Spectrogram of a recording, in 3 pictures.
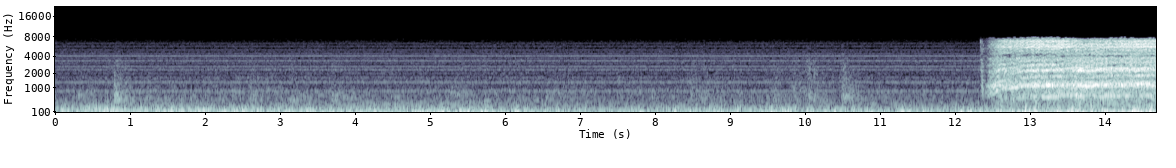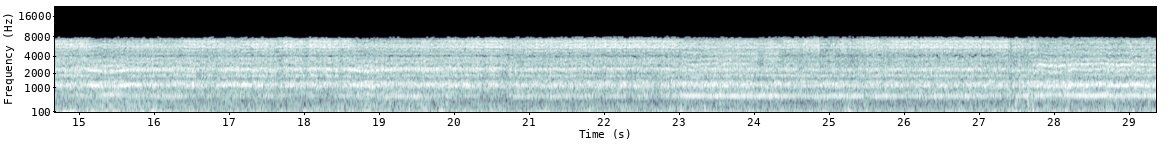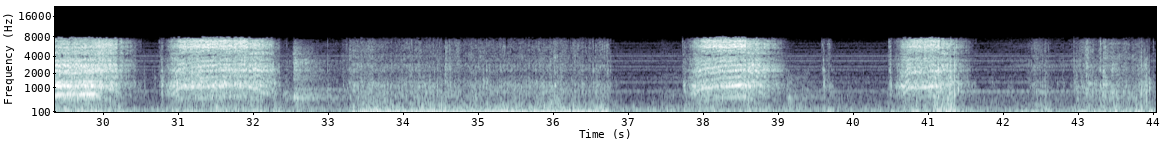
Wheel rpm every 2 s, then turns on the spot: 0, 0, 0, 0, 0, 0, 90, 160, 160, 160, 160, 160, 160, 160, 160, 80, 30, 20, 10, 50, 40, 10.
32-36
